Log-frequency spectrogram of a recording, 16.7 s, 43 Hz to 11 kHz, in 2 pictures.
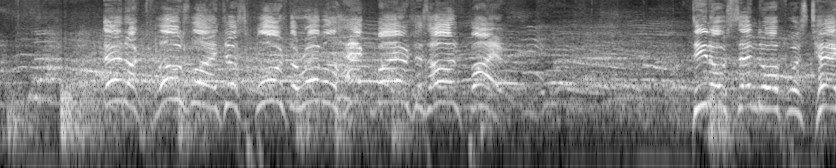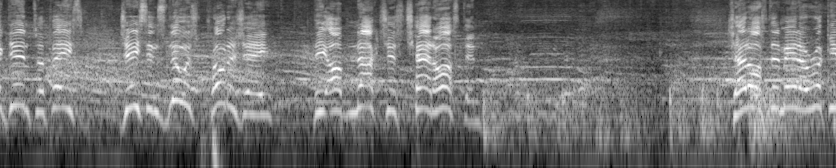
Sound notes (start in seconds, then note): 0.3 crowd chatter; 10.3 crowd chatter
